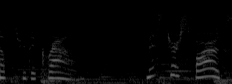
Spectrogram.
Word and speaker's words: Svarog: Svarog said it must have been Svarog.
